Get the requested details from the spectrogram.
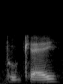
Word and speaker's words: Bucket: Her name was Bucket, and she pronounced it Bouquet.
